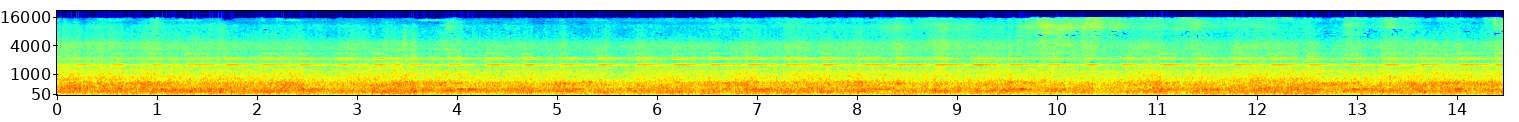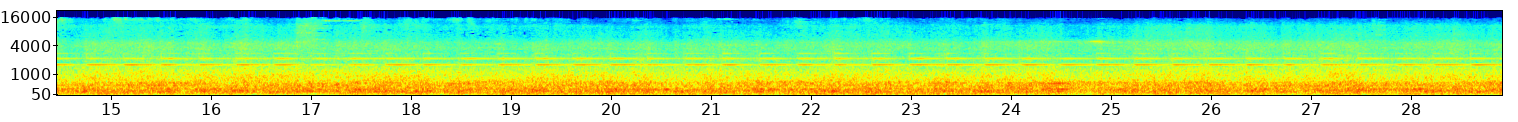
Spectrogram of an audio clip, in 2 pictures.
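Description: A train's cars rolling steadily past on the BNSF main line, a continuous rumble of wheels on rail with faint clickety-clack. Two thin, steady high tones sit above the rumble the whole time.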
